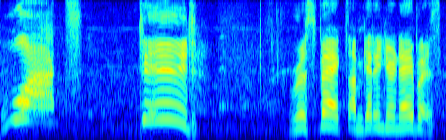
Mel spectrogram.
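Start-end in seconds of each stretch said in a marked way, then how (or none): 0.1-2.0 shocked shout. Retold or imitated.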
